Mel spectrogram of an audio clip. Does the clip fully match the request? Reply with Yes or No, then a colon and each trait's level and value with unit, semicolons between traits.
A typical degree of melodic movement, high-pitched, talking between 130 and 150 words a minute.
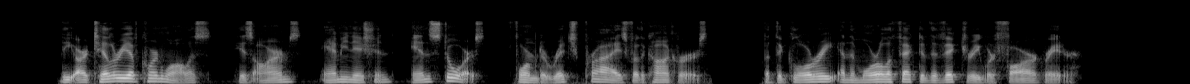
No: average, 3.4 semitones; low, 110 Hz; average, 145 wpm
